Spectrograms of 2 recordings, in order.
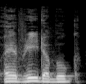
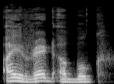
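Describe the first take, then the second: First: 'Read' is pronounced as the present-tense form. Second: 'Read' is pronounced as the past-tense form. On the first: The reading happens in the present. "अगर आप इसको present indefinite लेते हो इस तरह pronounce करते हो" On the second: The reading happened in the past. "अगर आप इसको पास्ट इंडेफिनिट में लेते हो"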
